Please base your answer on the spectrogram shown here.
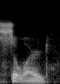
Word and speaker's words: sword: think it's a sword but it's sword you don't Pronounce W so and then you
